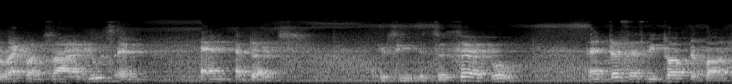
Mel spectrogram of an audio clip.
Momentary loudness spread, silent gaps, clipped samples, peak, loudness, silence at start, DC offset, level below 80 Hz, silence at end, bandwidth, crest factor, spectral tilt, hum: 13 LU; none; under 0.1%; -2 dBFS; -18 LUFS; 0 s; under 0.1%; -62 dBFS; 0 s; 9.2 kHz; 16 dB; -5 dB/octave; none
